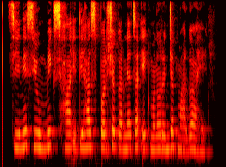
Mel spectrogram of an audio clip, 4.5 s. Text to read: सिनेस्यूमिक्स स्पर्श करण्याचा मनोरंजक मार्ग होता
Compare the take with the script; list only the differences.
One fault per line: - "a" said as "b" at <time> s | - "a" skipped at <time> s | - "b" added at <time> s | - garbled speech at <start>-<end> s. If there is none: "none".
- "हा इतिहास" added at 1.2 s
- "एक" added at 2.8 s
- "होता" said as "आहे" at 3.8 s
